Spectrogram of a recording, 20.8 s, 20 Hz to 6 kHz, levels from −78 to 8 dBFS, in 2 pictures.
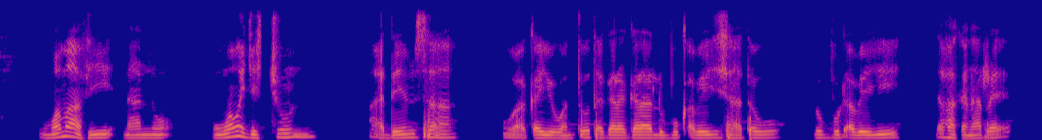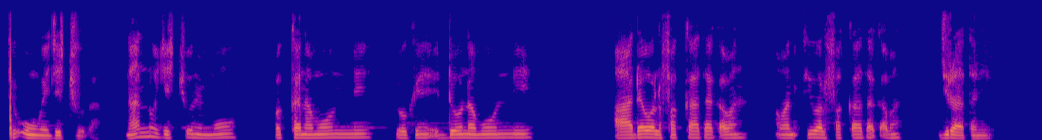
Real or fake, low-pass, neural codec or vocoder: real; 5.4 kHz; none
